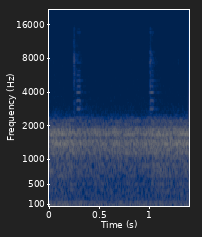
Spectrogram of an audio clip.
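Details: Homebuilt 1996-97 80 m amateur band receiver (LSB/USB/CW) fed 3.7 MHz from a signal generator in CW mode: only a steady mid-pitched hiss with faint ticks and no beat tone; not producing CW, front end or VCO signal suspected.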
